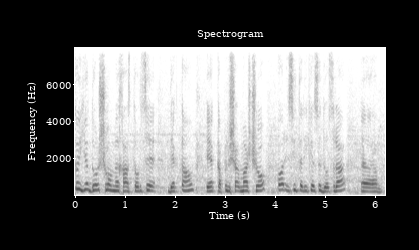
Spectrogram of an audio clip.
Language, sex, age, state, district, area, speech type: Urdu, male, 18-30, Delhi, North West Delhi, urban, spontaneous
